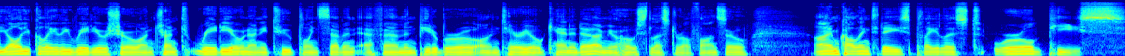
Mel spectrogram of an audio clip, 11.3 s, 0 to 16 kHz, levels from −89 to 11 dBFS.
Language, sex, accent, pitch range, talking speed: English, male, American, 85-115 Hz, 135 wpm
